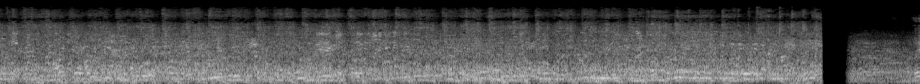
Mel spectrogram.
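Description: A large crowd chatters loudly in a busy echoing room.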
